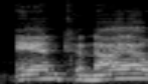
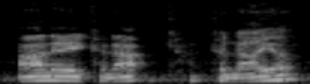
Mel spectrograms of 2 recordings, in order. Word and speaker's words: Ane Kanaya: Had a tag match with a team of Anne Kanaya, which apparently they pronounce her name as Ane Kanaya.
